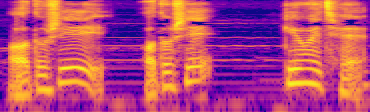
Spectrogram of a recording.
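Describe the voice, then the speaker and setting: Brief: man as anxious young husband, steady mid pitch, firm hushed delivery, audio drama. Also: moderate pace, creaky. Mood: worried. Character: nervous young groom, worried then stern. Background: soft background music.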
